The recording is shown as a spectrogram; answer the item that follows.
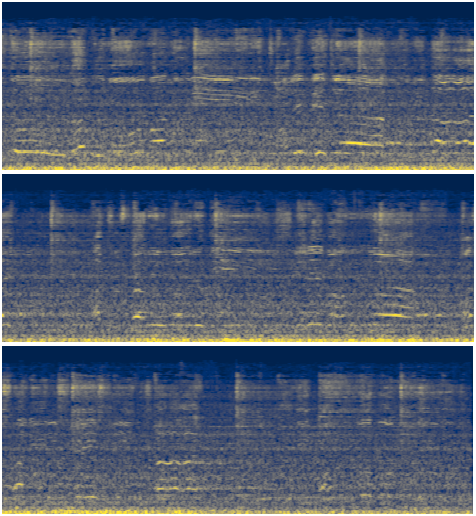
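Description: Steady low rumble of car road and engine noise heard inside the moving car's cabin, with music playing faintly over it.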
